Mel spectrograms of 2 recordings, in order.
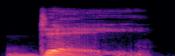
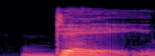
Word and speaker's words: they: Lots of English learners will pronounce it like a D. So instead of saying they, they'll say something like day. All right. So, they went to the park might sound like they went to the park. So keep that in mind. It's not a D, it's they.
